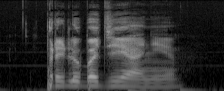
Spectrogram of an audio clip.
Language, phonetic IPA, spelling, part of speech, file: Russian, [prʲɪlʲʊbədʲɪˈjænʲɪje], прелюбодеяние, noun, Ru-прелюбодеяние.ogg
- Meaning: adultery (sexual intercourse by a married person with someone other than their spouse)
